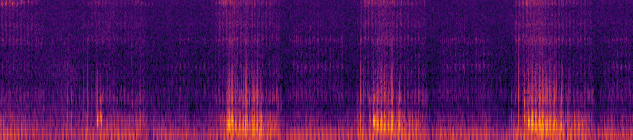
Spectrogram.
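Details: Domestic cat purring steadily, a low continuous rumble with three louder breathing swells about every one and a half seconds, indoors and close up.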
